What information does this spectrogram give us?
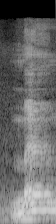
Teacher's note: masuk ke ma bibir bertemu bibir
